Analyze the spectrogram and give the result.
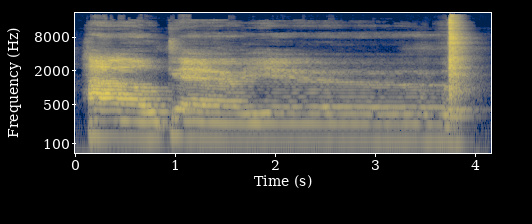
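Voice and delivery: very slow, low, soft slow-motion delivery, you stretched. Staging a fake slap, the speaker repeats the line in very slow motion. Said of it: "even slower".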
